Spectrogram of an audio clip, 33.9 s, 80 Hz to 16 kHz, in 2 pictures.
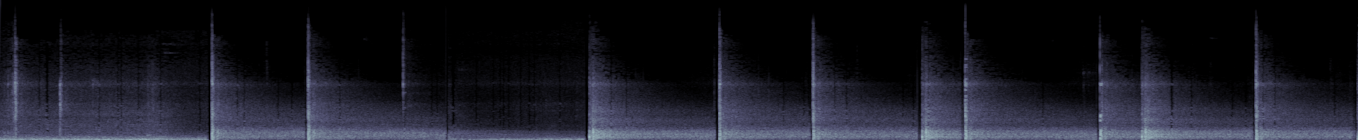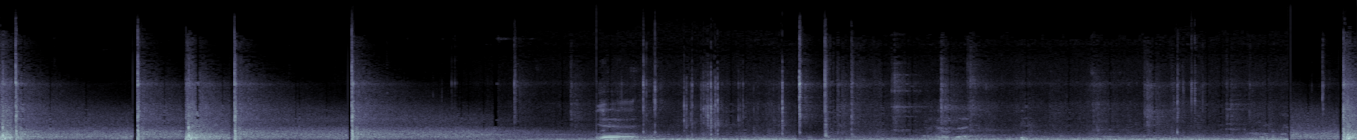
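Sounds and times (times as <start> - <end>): gunshots with echo: 2.6 - 5.6, 7.3 - 23.2, 33.1 - 33.9.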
